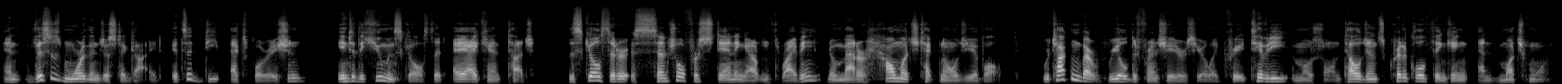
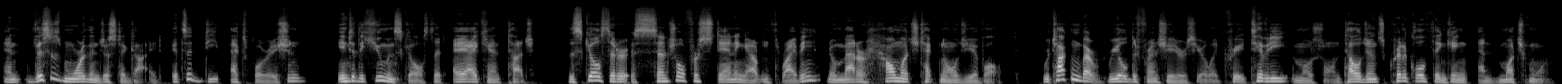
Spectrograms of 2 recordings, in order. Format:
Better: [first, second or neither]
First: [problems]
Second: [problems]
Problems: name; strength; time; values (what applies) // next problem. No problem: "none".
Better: second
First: thin; very slightly; fading below 350 Hz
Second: none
